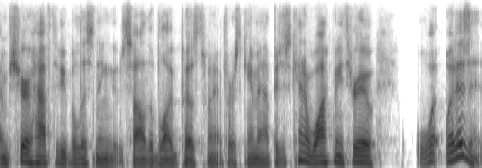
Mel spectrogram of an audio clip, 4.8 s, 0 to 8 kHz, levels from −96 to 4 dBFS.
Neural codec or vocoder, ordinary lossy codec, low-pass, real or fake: codec, 16 kHz, 4.8 kbps, FACodec; Opus, 32 kbps; 7.2 kHz; fake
